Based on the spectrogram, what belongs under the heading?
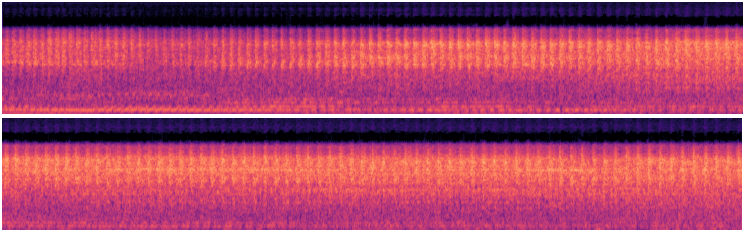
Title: Piston slap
